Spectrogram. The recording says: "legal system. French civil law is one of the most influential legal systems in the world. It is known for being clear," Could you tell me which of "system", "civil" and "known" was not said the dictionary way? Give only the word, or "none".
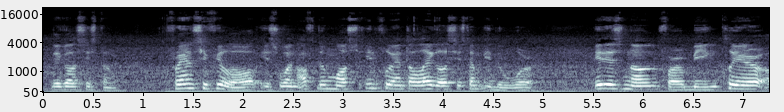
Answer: civil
